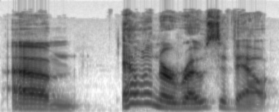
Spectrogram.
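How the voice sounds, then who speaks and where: A woman's voice: fairly low pitch, huge pitch swings, a little slow, fairly bright tone. A middle-aged woman giving a devotional talk with personal stories, her voice froggy from a cold, chatty and full of stammered repeats and "you know".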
